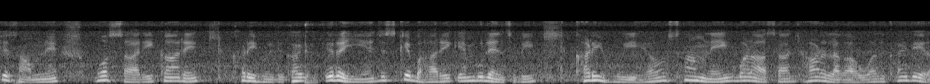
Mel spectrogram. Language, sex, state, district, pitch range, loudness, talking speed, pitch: Hindi, male, Uttar Pradesh, Ghazipur, 125-175 Hz, -20 LUFS, 200 wpm, 155 Hz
